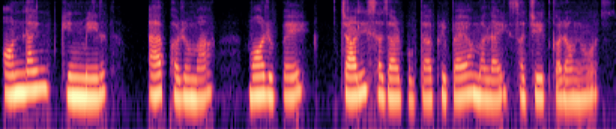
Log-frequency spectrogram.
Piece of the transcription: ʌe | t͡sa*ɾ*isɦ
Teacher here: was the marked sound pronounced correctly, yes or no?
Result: no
